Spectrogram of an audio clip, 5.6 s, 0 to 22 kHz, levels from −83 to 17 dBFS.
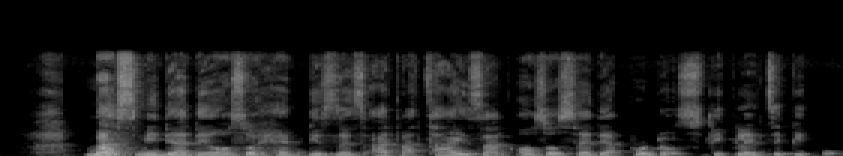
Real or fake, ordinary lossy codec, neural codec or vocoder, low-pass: real; none; none; 14.4 kHz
